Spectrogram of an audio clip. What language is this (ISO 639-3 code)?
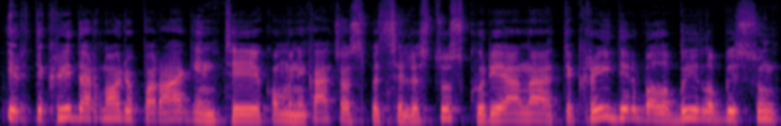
lit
